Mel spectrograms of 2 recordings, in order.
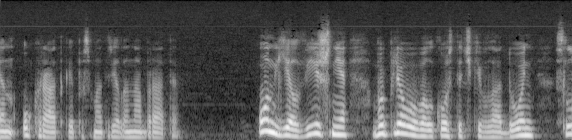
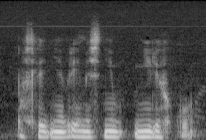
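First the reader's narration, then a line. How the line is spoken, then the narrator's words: Whisper. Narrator (Russian): Даниэль прошептал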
